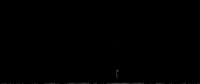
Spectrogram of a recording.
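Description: Near silence: room tone, with one faint short tick about a second in.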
